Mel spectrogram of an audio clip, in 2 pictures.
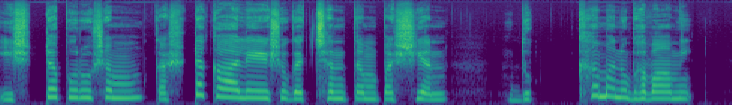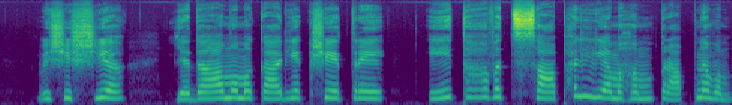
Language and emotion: Sanskrit, sad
